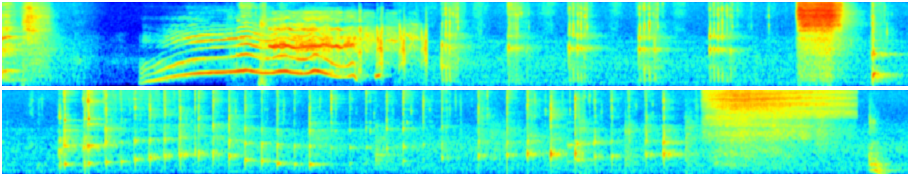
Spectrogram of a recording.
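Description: A person imitating a siren with the voice: a wail that sweeps up and then wavers in pitch for about two seconds. Then comes a long run of mouth clicks and beatbox-style percussive sounds, with a sharp burst about halfway and a long hiss near the end.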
